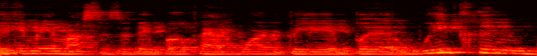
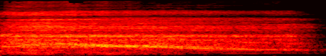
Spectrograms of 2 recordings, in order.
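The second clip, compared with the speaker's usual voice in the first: huge, high gasp for air; re-enacted gasp. Showing first breath after the fall, exaggerated gasp. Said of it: "I was like".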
